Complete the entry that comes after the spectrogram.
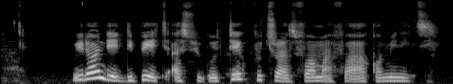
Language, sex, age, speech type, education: Nigerian Pidgin, female, 46-60, read, tertiary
